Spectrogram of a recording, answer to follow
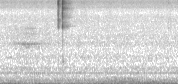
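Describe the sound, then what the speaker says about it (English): A single crisp computer mouse click stands out briefly against a quiet, steady background hum, used while setting up a configuration in SSIS software. "and then I click on add."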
